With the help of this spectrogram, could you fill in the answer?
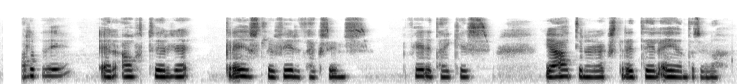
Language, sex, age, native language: Icelandic, female, 20-29, Icelandic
